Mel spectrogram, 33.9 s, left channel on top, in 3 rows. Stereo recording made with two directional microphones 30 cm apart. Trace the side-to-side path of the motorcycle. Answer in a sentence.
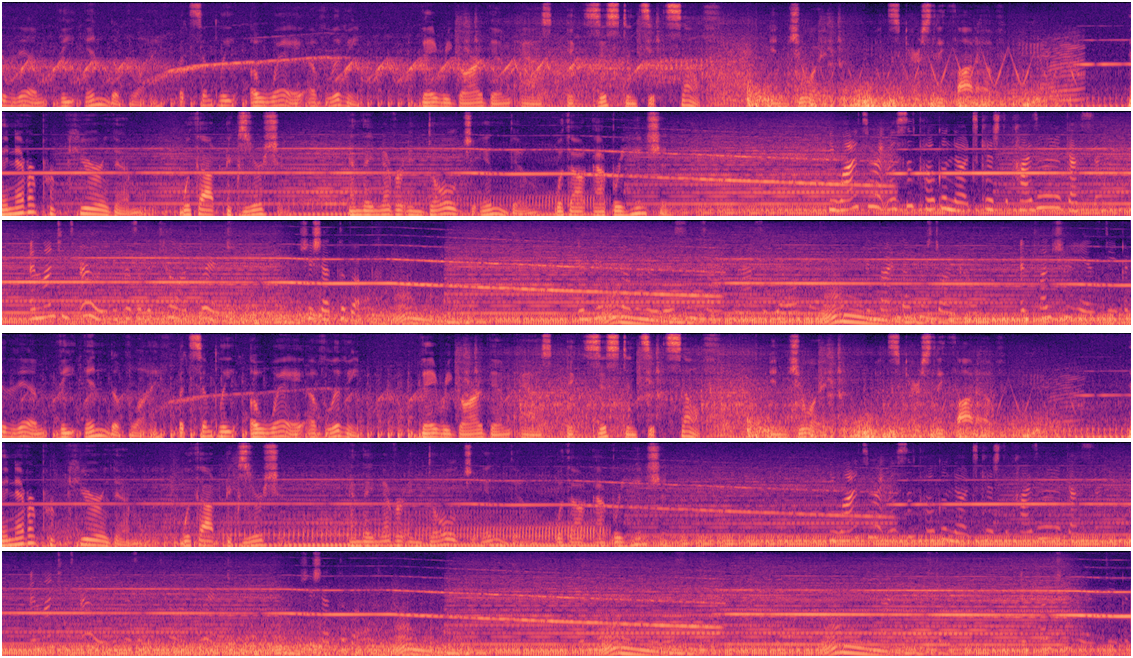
You can hear the motorcycle go from the right side to the left.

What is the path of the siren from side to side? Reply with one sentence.
You can hear the siren move from left to right.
